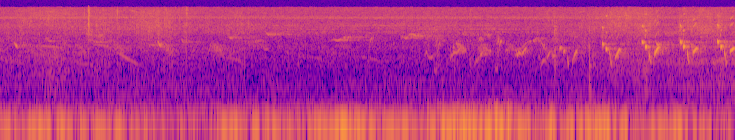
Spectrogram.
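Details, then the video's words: Two Philippine Pied Fantails, one perched close by, at Tarlac Recreational Park, San Jose, Tarlac, give thin, squeaky chip notes, sparse at first, then a quick run of sharp chirps near the end, over low rumbling wind noise. "We can hear the Philippine Pied Fantail behind. Actually it perched right there, near me."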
